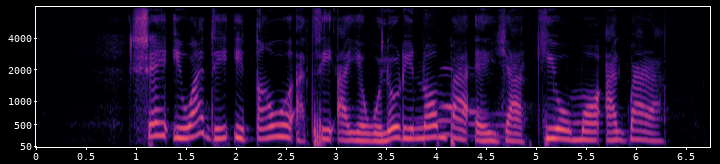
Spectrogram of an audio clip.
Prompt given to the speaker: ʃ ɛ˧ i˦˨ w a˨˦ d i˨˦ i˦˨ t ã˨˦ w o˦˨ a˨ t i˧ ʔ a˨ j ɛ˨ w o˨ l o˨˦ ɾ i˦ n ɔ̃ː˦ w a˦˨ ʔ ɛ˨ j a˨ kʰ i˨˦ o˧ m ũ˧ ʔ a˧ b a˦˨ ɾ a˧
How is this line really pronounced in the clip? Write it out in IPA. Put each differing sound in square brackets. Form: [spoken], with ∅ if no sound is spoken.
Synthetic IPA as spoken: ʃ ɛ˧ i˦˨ w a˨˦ d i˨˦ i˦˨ t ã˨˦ w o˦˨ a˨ t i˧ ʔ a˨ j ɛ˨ w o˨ l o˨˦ ɾ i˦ n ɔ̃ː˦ [b] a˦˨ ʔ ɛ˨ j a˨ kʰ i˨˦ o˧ m [ɔ̃˧] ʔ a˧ [ɡ͡b] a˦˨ ɾ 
